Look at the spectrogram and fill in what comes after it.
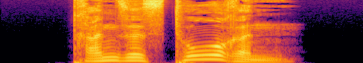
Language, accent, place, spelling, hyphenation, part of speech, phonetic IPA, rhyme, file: German, Germany, Berlin, Transistoren, Tran‧sis‧to‧ren, noun, [ˌtʁanzɪsˈtoːʁən], -oːʁən, De-Transistoren.ogg
- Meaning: plural of Transistor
